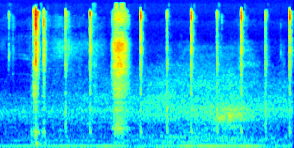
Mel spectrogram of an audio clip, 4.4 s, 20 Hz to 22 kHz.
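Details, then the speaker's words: 1978 Mercedes R107 350SL early-model (1978–81) hazard relay working: crisp, evenly spaced clicks about three per second over a low hum, bulb flashing and cluster lights lighting; normal hazard relay clicking. "the relay works you can hear clicking the bulb works it's flashing and the lights in the cluster fire up"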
